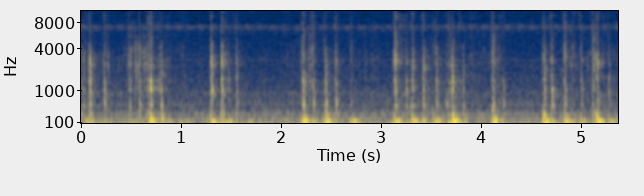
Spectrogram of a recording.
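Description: Fingertips type on the plastic keycaps of a mechanical keyboard with an aluminum case. The keystrokes come in quick irregular bursts with pauses between, each a short dry tap with a low, thocky body and a bright click on top, over a faint steady high tone.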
